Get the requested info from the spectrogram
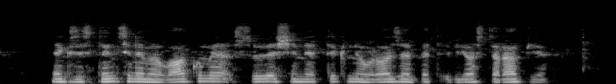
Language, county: Lithuanian, Šiauliai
